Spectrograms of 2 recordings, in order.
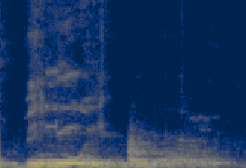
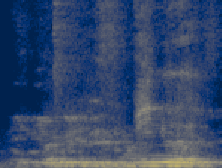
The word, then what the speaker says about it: Benue: So, is it pronounced also Benue? Benue. Like this. Not there.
